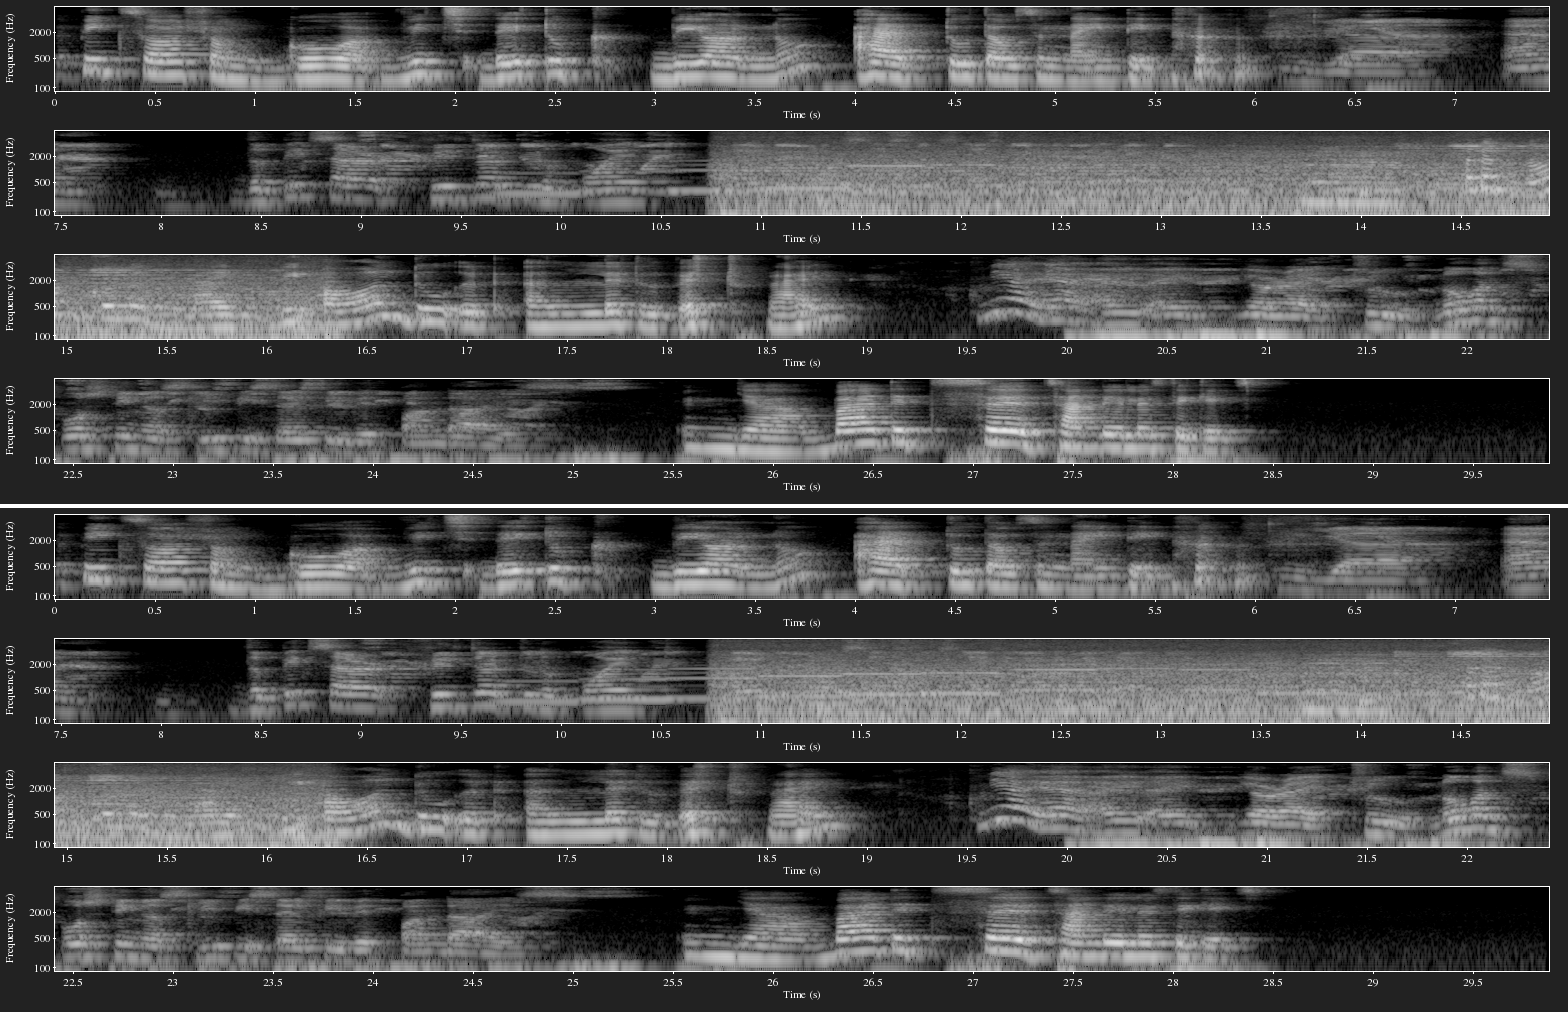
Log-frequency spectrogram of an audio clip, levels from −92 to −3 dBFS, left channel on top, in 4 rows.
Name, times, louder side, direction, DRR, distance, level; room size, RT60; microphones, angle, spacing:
voice 1, 0.0-5.8 6.1-6.9 7.5-7.7 9.1-9.2 9.8-9.9 10.4-10.6 11.1-11.2 11.5-11.7 12.2-12.6 13.0-13.1 13.7-14.3 14.5-18.8 19.9-20.3 20.7-20.8 25.0-25.2 25.5-28.2, left 2 dB, 55° left, 6 dB, 0.8 m, -30 dB
voice 2, 6.1-6.8 7.2-7.6 8.0-8.1 8.3-10.4 10.7-13.3 19.5-25.0, right 3 dB, 85° right, -1 dB, 1.5 m, -40 dB
Wind instrument woodwind instrument, 9.6-16.5, right 3 dB, 65° right, 0.5 m, -42 dB
sound 1, 10.7-16.3, equal, 40° right, 1.1 m, -31 dB
4.8 x 3.0 x 3.5 m, 0.43 s
head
